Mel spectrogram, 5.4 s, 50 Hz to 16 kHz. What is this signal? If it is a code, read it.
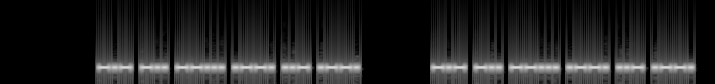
Morse code, heard as a keyed tone, about 41 wpm, 700 Hz. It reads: KD7PUP KD7PUP
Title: USA Call Signs - 6 Characters - Repeated 2x - 45wpm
